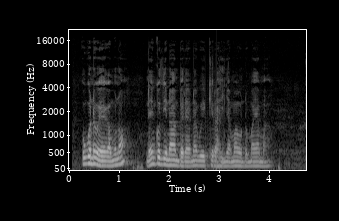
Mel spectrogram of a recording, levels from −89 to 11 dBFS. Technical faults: processor overload crackle

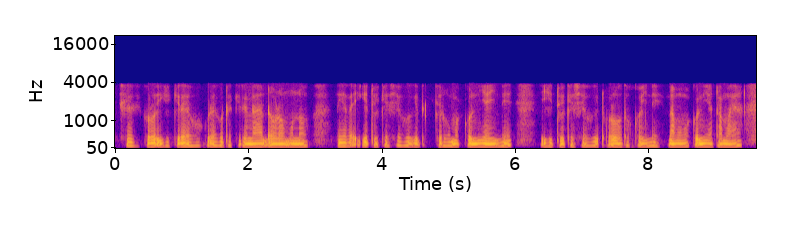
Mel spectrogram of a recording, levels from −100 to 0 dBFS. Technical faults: none

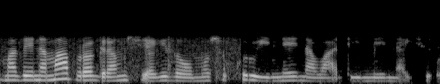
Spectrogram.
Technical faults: USB whine; iLBC codec; overdone noise removal

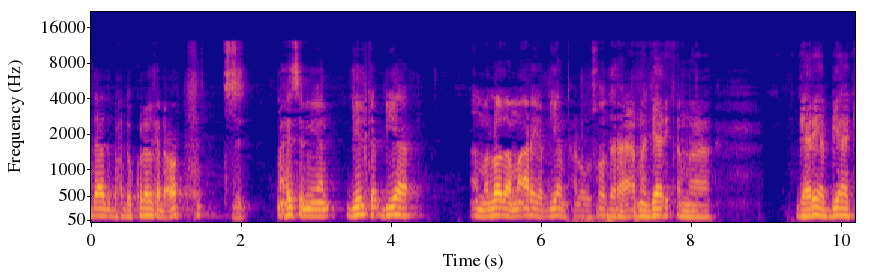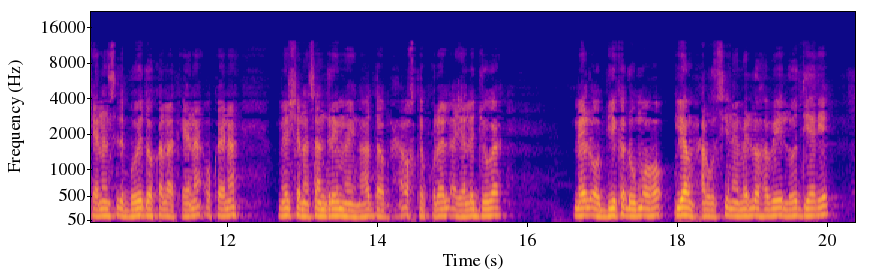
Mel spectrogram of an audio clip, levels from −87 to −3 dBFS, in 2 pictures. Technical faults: low-bitrate audio saved at a high bitrate

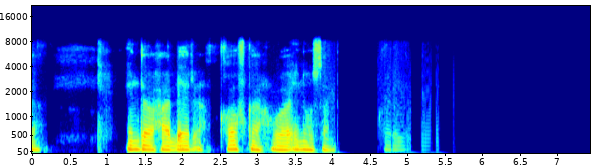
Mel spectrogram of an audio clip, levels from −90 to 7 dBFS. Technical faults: Opus compression; truncation distortion on a fade

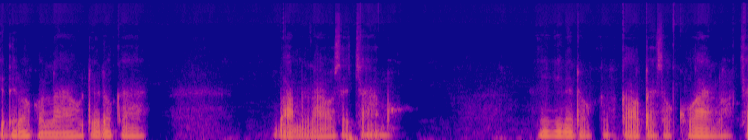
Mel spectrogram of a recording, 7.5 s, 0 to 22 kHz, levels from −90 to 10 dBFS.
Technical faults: Opus compression

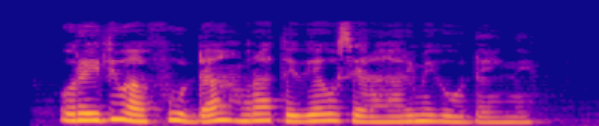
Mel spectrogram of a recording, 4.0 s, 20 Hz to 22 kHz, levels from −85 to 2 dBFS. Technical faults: channel delay (comb filtering); MP3 compression

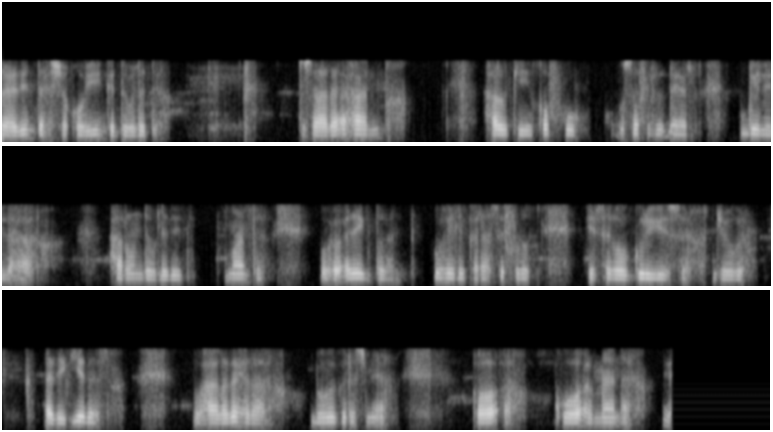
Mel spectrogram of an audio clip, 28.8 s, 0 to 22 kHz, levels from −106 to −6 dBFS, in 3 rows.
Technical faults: G.729 codec; cut-off end

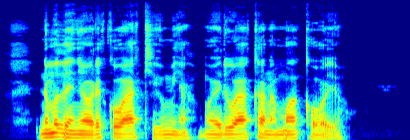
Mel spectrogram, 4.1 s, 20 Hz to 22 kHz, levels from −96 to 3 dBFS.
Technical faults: lost LE Audio frames

